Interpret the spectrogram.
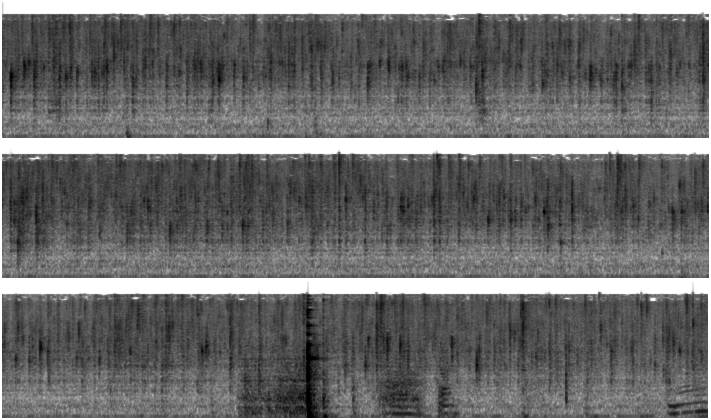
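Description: Breaded oysters frying in oil in a nonstick pan: a steady sizzle with fine crackles. A single sharp knock near the end.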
